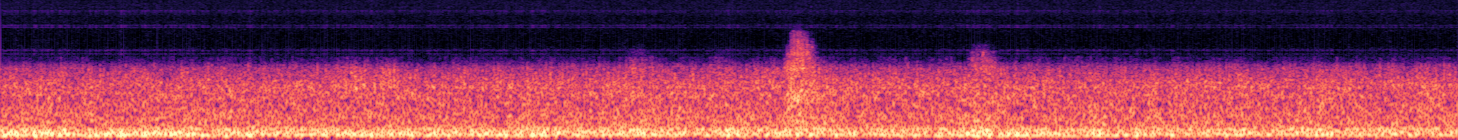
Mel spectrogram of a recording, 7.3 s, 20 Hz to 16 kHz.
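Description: Steady, even room noise in a hotel bedroom, sped up fourfold, with no breathing heard because the sleeper is partway through a 25-second sleep apnea. Two brief faint clicks come about four and five seconds in.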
